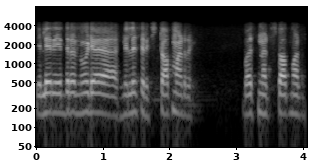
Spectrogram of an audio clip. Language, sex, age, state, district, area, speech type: Kannada, male, 45-60, Karnataka, Belgaum, rural, conversation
